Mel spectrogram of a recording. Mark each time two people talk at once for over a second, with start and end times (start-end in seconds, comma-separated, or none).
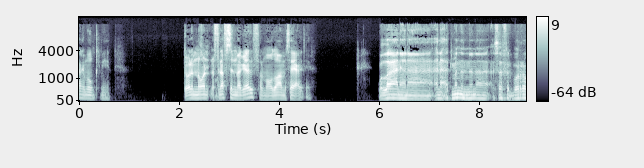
none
